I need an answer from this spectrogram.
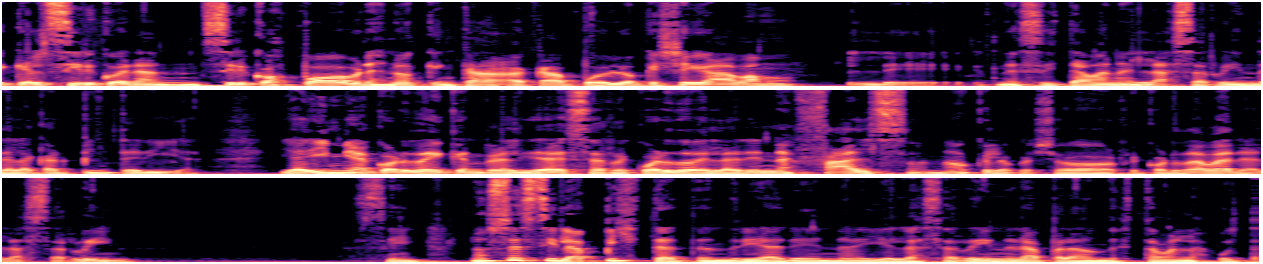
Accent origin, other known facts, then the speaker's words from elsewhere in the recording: Buenos Aires, Argentina; Sí, yo viví en Caballito y mi patria chica es el Parque Rivadavia, que en esa época todavía le decían Plaza Lezica.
